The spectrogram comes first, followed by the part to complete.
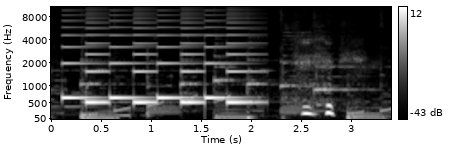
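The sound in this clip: A bright electronic doorbell-style ding-dong chime rings out in a drama scene, its clear tones repeating in a steady pattern over a low, thumping backing, then giving way to softer, mixed sounds near the end.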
